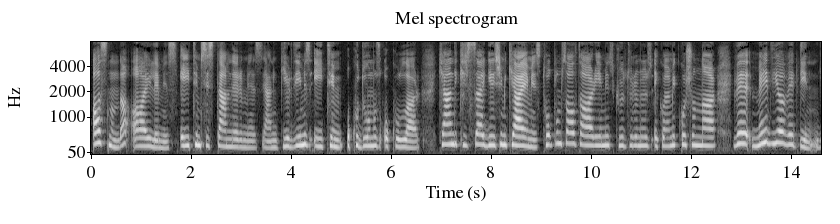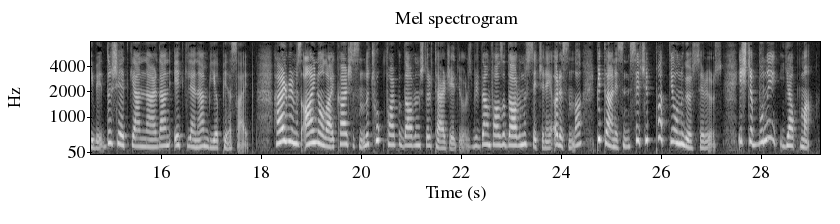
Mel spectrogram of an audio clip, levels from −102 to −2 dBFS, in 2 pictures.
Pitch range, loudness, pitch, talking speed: 210-270 Hz, -23 LUFS, 240 Hz, 110 wpm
